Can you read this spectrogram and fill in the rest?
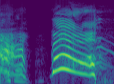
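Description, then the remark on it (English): A voice imitates the shriek of a bird's head pulled out of a Transformers toy truck, with two loud, strained squawks: a short harsh cry, a brief pause, then a longer high-pitched screech that holds steady before cutting off. “That's the driver of the week, is my inability to not imagine like flipping up a truck lid and pulling out a bird's head. That shrieks at you as you do.”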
